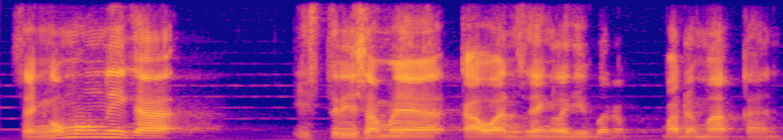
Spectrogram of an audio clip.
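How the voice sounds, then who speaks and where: A man, a guest recounting a spooky road trip in a lively, dramatic way, acting out the voices of people in his story. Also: medium pitch, fairly quick, soft background music. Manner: lively, dramatic retelling with acted quotes. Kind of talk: telling a horror experience in a podcast.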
